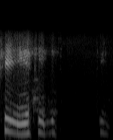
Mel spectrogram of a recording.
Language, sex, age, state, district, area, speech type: Dogri, female, 45-60, Jammu and Kashmir, Reasi, rural, conversation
